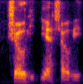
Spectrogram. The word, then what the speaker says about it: Shohei: pronounce it? I don't Shoe. know. You probably called him Shoe. Shui? Shoey. Shohei, yeah.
